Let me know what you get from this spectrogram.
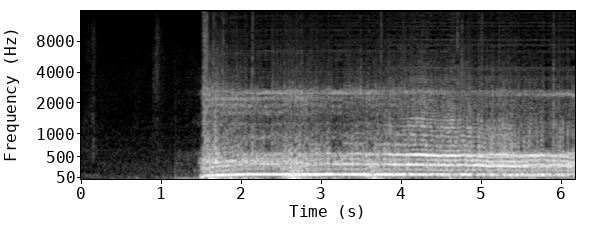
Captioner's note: Yeti Call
